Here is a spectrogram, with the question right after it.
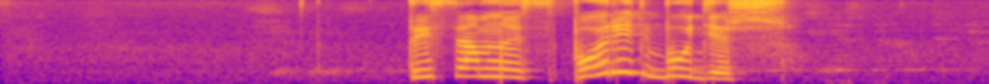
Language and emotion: Russian, angry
